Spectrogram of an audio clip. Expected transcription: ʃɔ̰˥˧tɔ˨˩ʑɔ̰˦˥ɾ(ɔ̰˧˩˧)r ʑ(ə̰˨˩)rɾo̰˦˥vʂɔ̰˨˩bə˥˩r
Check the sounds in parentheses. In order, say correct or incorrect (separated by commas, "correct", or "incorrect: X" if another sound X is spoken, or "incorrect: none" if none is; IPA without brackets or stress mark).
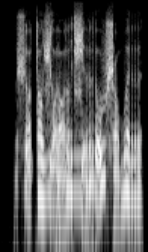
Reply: correct, incorrect: ə̰˧˩˧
